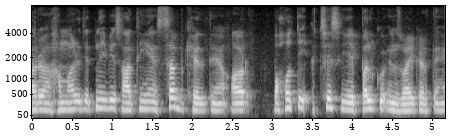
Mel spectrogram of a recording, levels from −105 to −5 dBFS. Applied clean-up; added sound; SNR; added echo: none; none; none; none.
